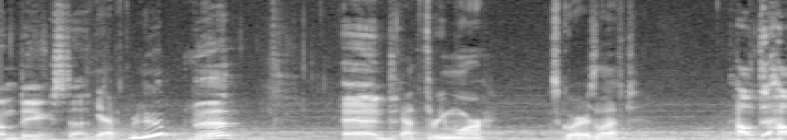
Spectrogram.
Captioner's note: bloop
